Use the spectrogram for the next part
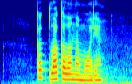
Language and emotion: Russian, neutral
